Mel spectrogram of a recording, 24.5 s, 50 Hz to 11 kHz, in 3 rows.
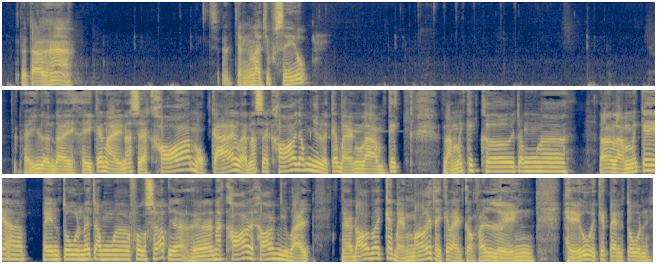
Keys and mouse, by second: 2.0 click, 2.5 g, 3.7 g, 4.9 z, 5.9 z, 6.9 click, 14.0 click, 17.6 click, 17.9 Tab, 18.2 click, 18.7 Tab, 20.9 click, 21.4 KP_3, 21.9 g.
